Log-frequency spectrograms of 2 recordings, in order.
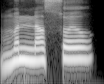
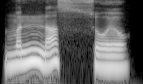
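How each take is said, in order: First: Said in the usual way. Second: Slow demo. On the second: Shown as a demonstration.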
